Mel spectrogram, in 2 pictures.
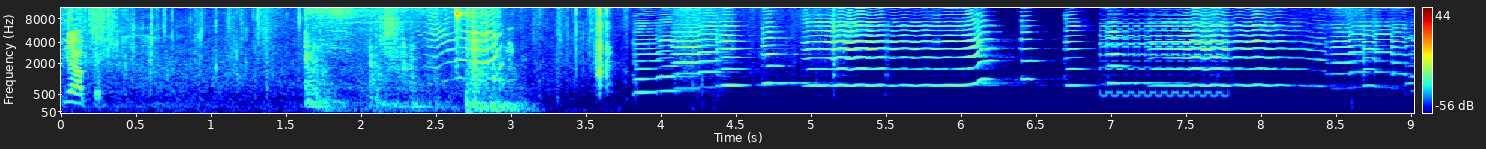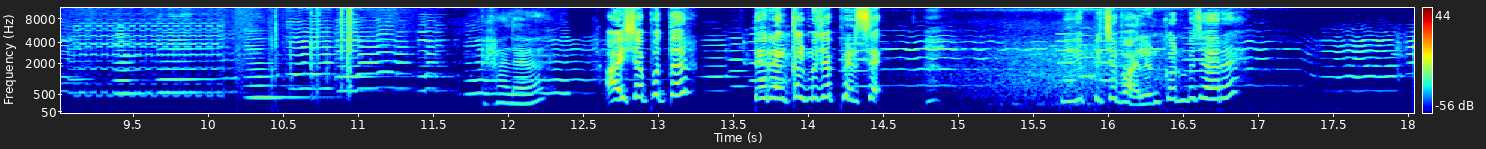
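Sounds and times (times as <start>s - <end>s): violin playing slow melody: 3.8s - 12.7s, 13.3s - 18.0s.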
